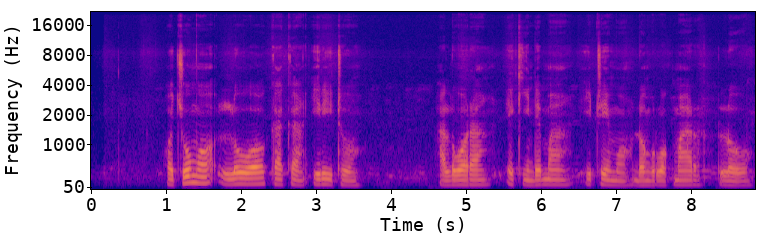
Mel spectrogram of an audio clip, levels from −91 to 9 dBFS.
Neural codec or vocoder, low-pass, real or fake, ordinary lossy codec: none; none; real; none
